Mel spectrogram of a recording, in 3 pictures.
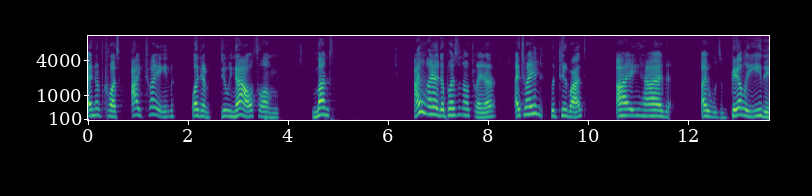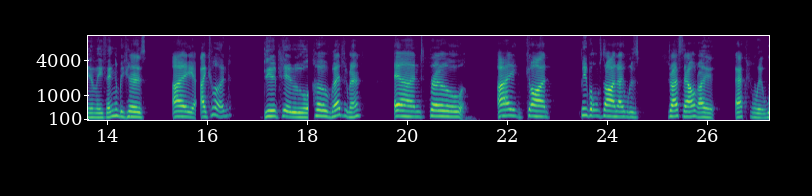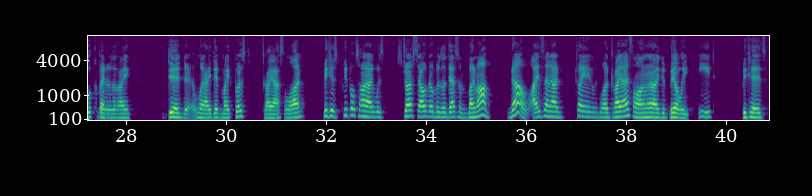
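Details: Adult woman with cerebral palsy since birth from lack of oxygen at birth; wheelchair user with difficulty speaking, sitting up and eating, and easy fatigue; dysarthria.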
